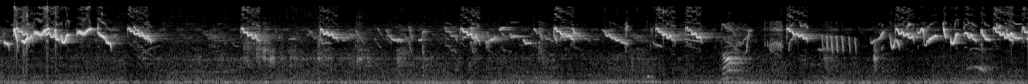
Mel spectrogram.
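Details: Lombok white-eye (kecial kuning) singing in bursts: clusters of rapid, high, sharp twitters separated by short pauses, with a lower descending note midway and a dense flurry at the close.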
